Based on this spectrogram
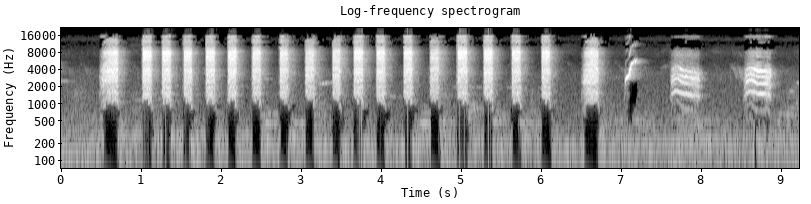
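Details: Ashy drongo, used to coax other birds into song, giving a fast run of about twenty harsh, scratchy rasps, then a rising whistle and two wavering nasal calls.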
